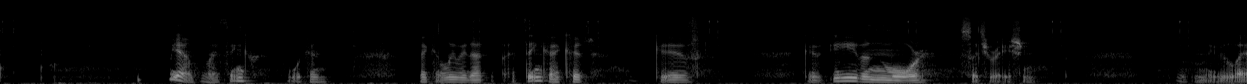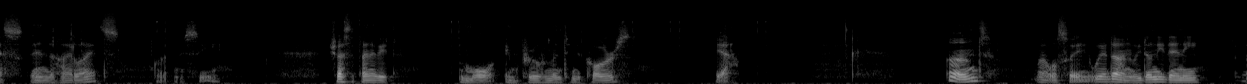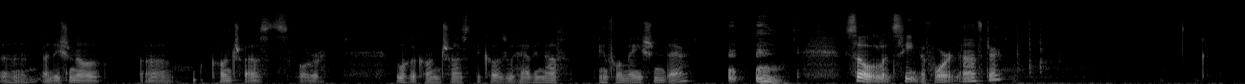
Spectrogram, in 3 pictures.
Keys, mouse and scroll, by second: 0.0 click, 4.7 click, 5.8 click, 7.1 click, 9.1 click, 10.5 click, 11.8 click, 14.0 click, 15.9 click, 17.0 click, 18.7 click, 19.1 click, 20.0 click, 35.2 ctrl+shift+l.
